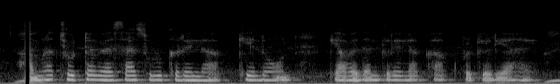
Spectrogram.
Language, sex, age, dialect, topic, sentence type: Magahi, female, 31-35, Southern, banking, question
